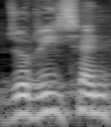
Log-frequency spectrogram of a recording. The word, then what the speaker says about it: tsar: गया था, ठीक है, TSAR जार, ठीक है, इसको टी को साइलेंट कर लेना आप।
